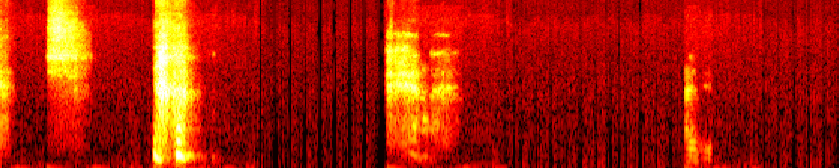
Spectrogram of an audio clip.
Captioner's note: chuckling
